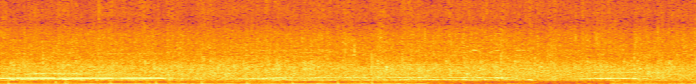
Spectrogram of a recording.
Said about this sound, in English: please give a massive round of applause to my fantastic guest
